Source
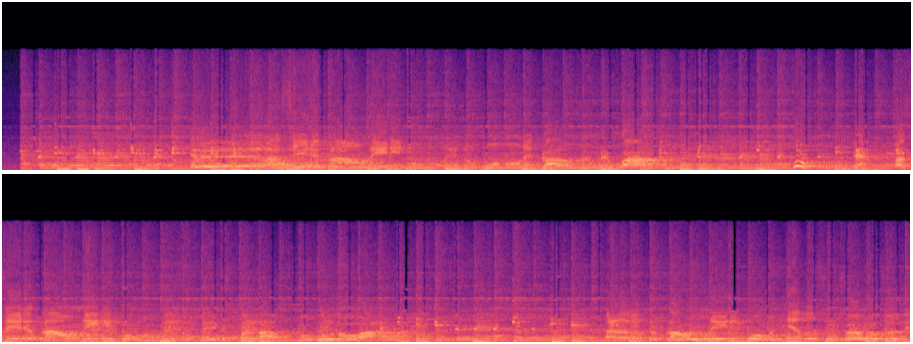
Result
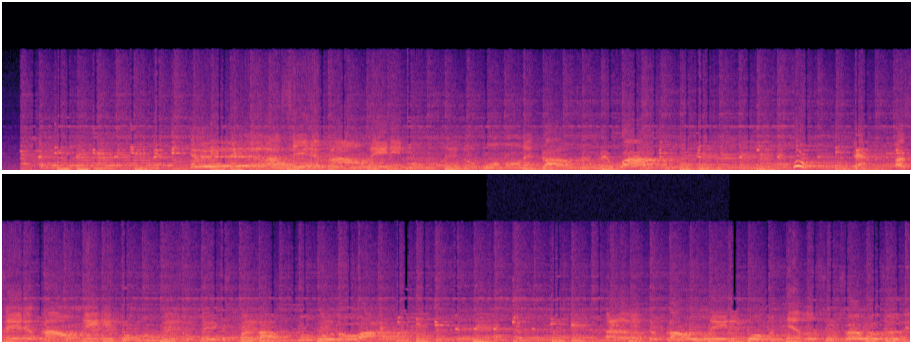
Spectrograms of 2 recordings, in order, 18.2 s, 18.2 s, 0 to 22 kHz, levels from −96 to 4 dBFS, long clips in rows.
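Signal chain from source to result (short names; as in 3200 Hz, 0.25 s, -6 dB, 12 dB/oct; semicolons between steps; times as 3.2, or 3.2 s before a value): 13.93–16.36 requantised 10-bit, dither none; gain -4.5 dB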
